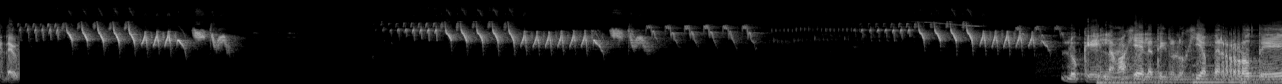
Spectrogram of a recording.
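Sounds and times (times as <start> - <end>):
small bird singing high-pitched trilled phrases: 0.2 - 3.2, 3.8 - 10.8
speech: 10.8 - 12.8.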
